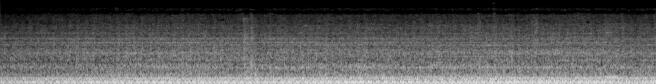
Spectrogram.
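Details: John Deere X724 tractor with 54" snow blower fitted, idling with the chute valve closed; low, steady idle with an even beat around three per second, no misses or knocks; normal healthy idle under light hydraulic load.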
